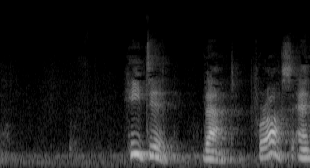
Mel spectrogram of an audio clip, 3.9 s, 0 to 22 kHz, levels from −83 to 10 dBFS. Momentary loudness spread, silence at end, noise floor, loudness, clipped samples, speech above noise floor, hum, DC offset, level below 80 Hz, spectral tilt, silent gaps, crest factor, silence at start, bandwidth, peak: 15 LU; 0 s; -54 dBFS; -26 LUFS; under 0.1%; 29 dB; none; under 0.1%; -62 dBFS; -7 dB/octave; none; 18 dB; 0 s; 9.8 kHz; -10 dBFS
